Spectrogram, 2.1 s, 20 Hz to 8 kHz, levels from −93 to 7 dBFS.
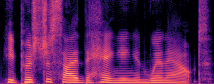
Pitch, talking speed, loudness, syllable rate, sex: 180 Hz, 225 wpm, -18 LUFS, 5.4 syllables/s, female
